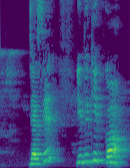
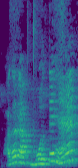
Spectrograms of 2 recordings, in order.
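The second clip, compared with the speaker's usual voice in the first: ordinary talk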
